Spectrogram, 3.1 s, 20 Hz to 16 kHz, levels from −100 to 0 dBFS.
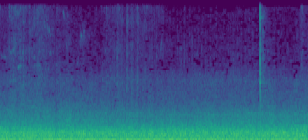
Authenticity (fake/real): real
